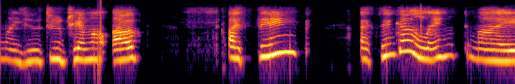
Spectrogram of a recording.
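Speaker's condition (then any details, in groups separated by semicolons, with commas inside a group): Cerebellar ataxia; caused by brain bleed, unsteady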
